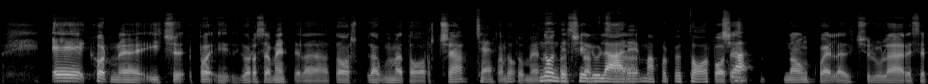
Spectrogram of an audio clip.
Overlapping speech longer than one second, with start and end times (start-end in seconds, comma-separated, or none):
4.7-6.4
